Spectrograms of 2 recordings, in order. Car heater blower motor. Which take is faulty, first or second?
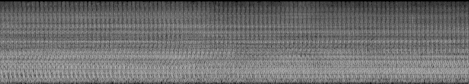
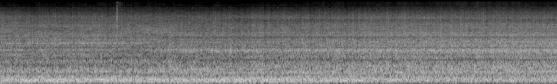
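first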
